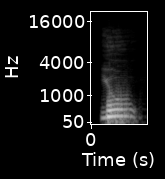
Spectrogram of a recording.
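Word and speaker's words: ewe: ए का यूज करेंगे यू छोटे भेड़ के बच्चे को बोलते हैं यू ई से प्रारंभ हो रहा है फिर भी इसका उच्चारण है यू यह तो हम निश्चित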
